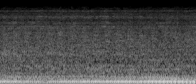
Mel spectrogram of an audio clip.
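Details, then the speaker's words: Cold idle with a faint rapid ticking knock on a 2002 Chevy Malibu 3100 SFI V6, which had intermittent shutdowns traced to oil in the crank sensor plug. Owner attributes the knock to loose cylinders and says it rattles until warm; cause unconfirmed. "yeah it sounds a little noisy it's those are worst of our problems and of course it's a it's one of those 3100s and you're going to hear the knocking because uh you might understand they're loose cylinders so uh you get that you get that wrap until it warms up"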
